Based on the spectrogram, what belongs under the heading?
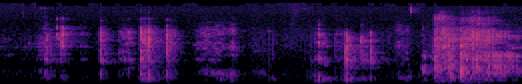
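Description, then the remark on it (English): Crisp chewing of crunchy, sugar-free meringue cookies with no soft center, a series of brittle crunches in an uneven rhythm, growing denser toward the end, with no talking. “These ones don't have the soft in the center. They're just crunchy.”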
